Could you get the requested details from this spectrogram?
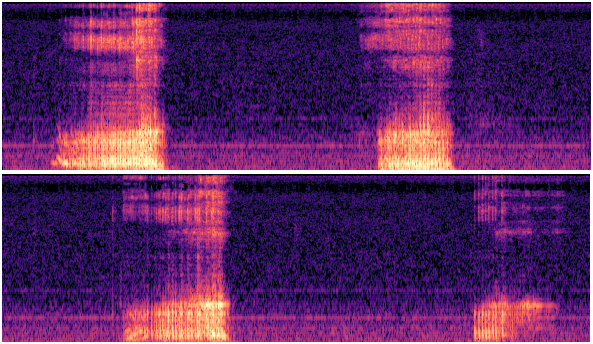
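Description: Four loud, rough snores on inhaling, each about a second long, separated by quiet pauses; ordinary snoring during sleep.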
